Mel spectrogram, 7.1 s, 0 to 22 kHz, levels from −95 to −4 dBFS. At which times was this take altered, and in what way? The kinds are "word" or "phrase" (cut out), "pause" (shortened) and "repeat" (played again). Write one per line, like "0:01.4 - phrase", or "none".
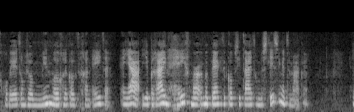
0:02.3 - pause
